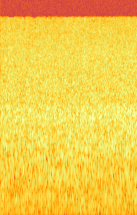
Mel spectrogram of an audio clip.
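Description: Steady rain falling: an even hiss with no separate drops standing out.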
